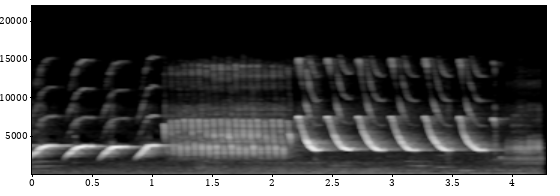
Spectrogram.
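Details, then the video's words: Loud Belgian canary song: looping rising whistles, then a rapid pulsing trill, followed by a run of strong descending swoops repeated steadily. "The Best Belgian Canary Ramblings !!"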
